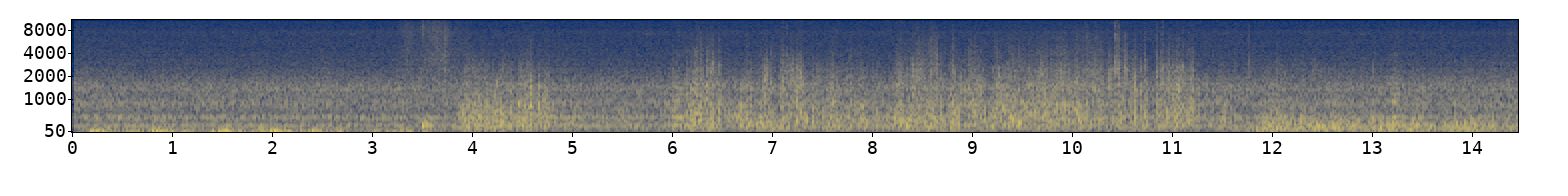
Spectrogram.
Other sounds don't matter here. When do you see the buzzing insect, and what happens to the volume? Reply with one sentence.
The buzzing insect can be heard from 0.0 to 14.4 s, at a steady volume.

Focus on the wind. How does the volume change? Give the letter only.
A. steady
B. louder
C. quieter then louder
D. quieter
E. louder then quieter
B.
